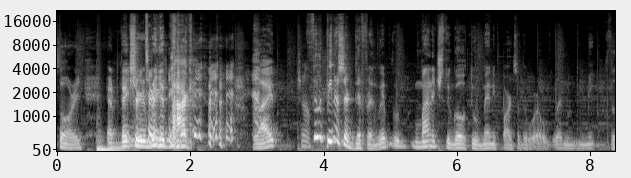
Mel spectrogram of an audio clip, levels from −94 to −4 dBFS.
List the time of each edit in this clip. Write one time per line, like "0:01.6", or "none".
0:03.6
